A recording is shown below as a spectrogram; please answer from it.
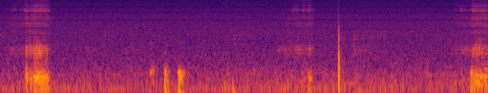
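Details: Shih Tzu Muku-chan asleep and snoring contentedly indoors: low, rough rasping snores arrive every few seconds, with one strong snore at the start, softer ones in between, another loud one at the end, and a brief click midway.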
